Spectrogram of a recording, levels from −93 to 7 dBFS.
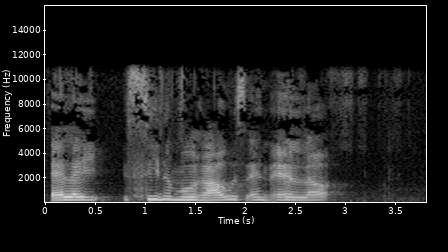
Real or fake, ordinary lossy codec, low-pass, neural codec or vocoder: real; AAC, 96 kbps; 10.8 kHz; none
